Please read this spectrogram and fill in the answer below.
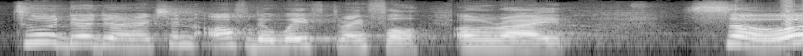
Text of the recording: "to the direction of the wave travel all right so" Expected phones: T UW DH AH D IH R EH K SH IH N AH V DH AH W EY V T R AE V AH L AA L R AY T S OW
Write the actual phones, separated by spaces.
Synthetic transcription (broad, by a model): T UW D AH D IH R EH K SH IH N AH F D AH W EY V T R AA F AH L AA L R AY T S OW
